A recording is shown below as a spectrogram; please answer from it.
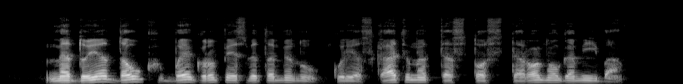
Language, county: Lithuanian, Marijampolė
